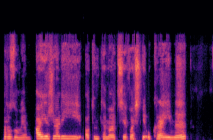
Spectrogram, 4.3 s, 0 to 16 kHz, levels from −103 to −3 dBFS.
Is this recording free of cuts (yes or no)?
no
